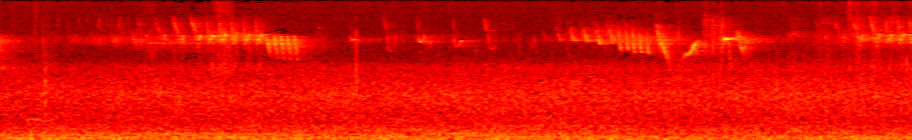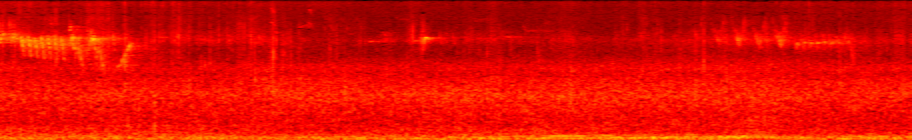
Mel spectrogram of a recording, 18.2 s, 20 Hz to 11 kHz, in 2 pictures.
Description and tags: Bird chirps in the forest.
ifp-899, birds, forest, field-recording, iriver, poland, szczecin, outdoor, cemetery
